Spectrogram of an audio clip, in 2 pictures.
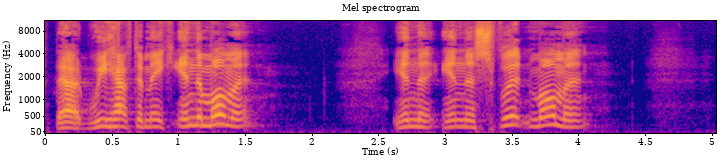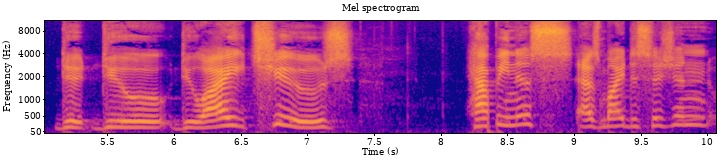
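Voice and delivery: loud, high, building sermon; fervent preaching. Acted. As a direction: drive the point home from the pulpit. Preaching at full force.

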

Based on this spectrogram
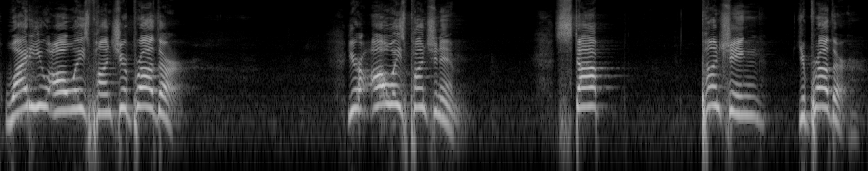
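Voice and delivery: loud, slow scolding with stress on always and brother; scolding parent. Retold or imitated. Parent scolding son who punched his brother, loud and slow. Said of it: "I'll say something like".

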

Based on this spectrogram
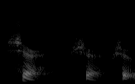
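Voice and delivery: very soft, low mobster murmur; quiet dismissive lie. Retold or imitated. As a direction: imitate a husband quietly brushing off his wife. Voicing Michael lying to his wife.

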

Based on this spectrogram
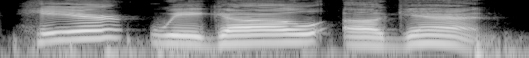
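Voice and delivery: very slow, loud, each word stretched; drawn-out exclamation. Real, not acted. Host greets a repeat lawsuit story, loudly drawn out. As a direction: announce it word by heavy word. Weary reaction to sequel lawsuit.

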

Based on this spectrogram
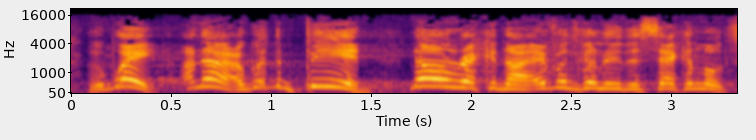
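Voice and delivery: high, loud burst of a sudden idea; excited realisation. Retold or imitated. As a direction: blurt it out, pleased with the plan. Acts out sudden disguise idea.

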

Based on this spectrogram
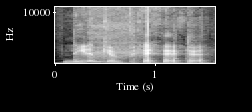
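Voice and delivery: slow, words cracking up with laughter; laughing. Real, not acted. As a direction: lose it mid-word. Breaking into laughter.

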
